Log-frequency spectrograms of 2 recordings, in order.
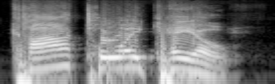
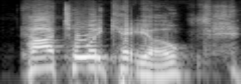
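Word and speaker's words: katoikeo (κατοικέω): It's definitely not how it's spelled. It's just how it sounds. But it is katoikeo, katoikeo. And listen to this.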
